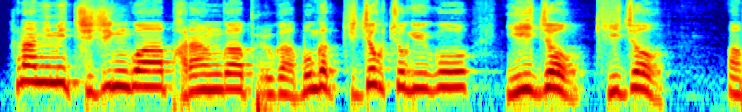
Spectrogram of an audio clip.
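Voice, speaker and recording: A middle-aged man preaching from the pulpit in a fairly high voice. He delivers the sermon emphatically and keeps putting questions to the listeners. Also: darkish tone. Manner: emphatic, asks the congregation questions. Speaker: pastor.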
